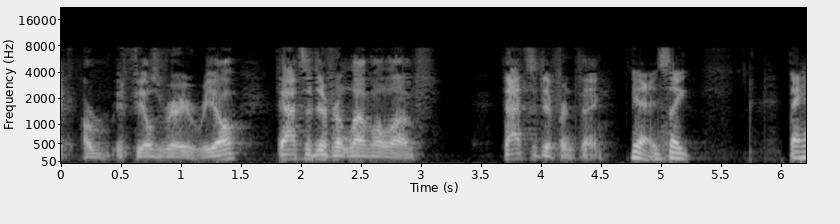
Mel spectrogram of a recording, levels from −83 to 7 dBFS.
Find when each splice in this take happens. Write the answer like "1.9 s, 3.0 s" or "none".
none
